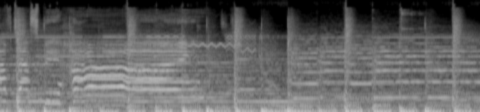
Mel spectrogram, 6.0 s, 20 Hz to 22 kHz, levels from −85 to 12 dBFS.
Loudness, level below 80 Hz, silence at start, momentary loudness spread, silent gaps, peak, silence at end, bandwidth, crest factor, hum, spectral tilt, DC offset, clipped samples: -15 LUFS; -20 dBFS; 0 s; 6 LU; none; 0 dBFS; 0 s; 19 kHz; 14 dB; none; -4 dB/octave; under 0.1%; under 0.1%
